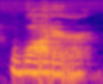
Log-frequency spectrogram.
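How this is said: The T sounds soft, like a D. "in American English, they're using the vocal cords to make a D sound"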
